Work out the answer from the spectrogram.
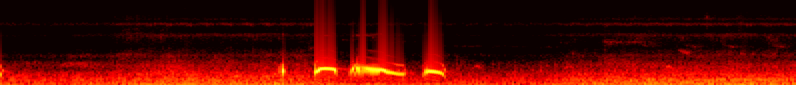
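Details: Spotted dove used as a decoy bird to lure wild doves in Thailand: one short cooing phrase mid-clip, a few quick clipped notes and then a longer mellow, slightly falling coo. Quiet low background hum otherwise.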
